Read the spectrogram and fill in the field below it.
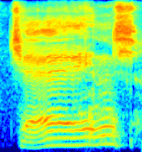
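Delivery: a hint of a slurring old drunk; slurred spitty drunk. A narrator's reading. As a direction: slur it wetly like a drunk. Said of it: "pronounced with much spittle and slurring".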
